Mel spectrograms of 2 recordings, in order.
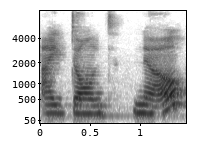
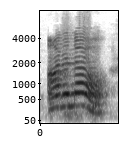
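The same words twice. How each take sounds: First: Every word is pronounced fully and separately. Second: The words are run together in reduced form. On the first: The speaker calls it wrong. "We don't say I don't know" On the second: The speaker calls it right. "We just say I don't know"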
